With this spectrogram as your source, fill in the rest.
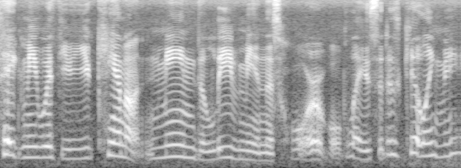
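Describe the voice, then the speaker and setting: Here a man uses a put-on character voice. It sits high in pitch and moves at a moderate pace. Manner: pleading, desperate.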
